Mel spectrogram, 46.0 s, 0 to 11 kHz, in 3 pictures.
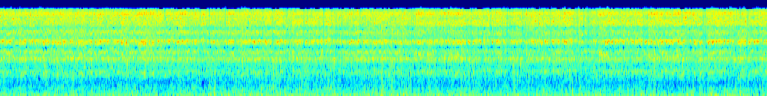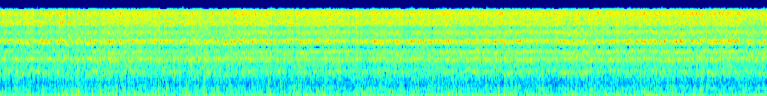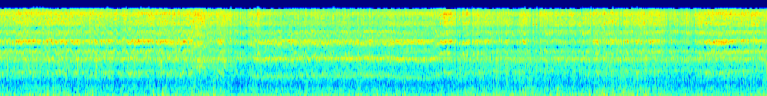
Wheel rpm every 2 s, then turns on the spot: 220, 220, 220, 220, 220, 220, 220, 220, 220, 220, 230, 230, 230, 220, 230, 220, 220, 230, 170, 180, 230, 230, 230.
none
